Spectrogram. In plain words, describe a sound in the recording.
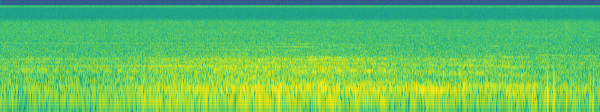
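Road noise rumbles low under the moving vehicle.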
